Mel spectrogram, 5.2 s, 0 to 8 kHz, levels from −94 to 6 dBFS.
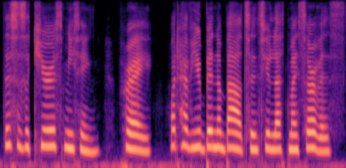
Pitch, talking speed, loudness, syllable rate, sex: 240 Hz, 185 wpm, -17 LUFS, 4.9 syllables/s, female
